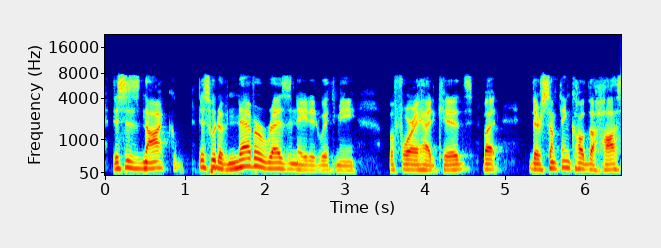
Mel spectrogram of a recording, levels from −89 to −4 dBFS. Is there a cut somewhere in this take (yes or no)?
yes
